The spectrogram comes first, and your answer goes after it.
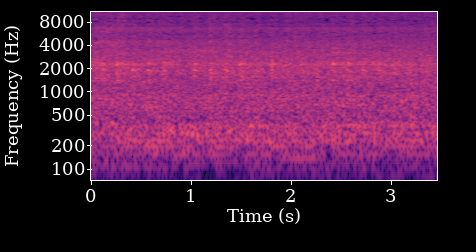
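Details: Loud, steady rumbling hiss of a moving train dominates, without any animal sound.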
